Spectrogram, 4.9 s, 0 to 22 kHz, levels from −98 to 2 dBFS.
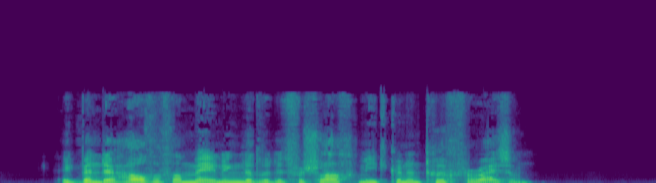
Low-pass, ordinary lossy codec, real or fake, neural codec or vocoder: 10.8 kHz; AAC, 32 kbps; fake; codec, 24 kHz, 0.9 kbps, WavTokenizer, small release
